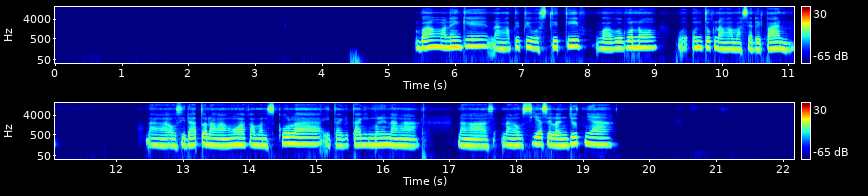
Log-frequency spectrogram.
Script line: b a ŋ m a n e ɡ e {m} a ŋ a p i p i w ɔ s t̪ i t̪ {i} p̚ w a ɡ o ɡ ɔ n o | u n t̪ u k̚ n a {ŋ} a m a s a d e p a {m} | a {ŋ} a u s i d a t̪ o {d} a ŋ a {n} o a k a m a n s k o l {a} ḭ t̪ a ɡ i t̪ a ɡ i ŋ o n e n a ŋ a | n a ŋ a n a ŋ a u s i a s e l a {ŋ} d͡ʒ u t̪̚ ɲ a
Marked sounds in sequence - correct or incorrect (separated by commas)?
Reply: incorrect, correct, correct, incorrect, correct, incorrect, incorrect, correct, incorrect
